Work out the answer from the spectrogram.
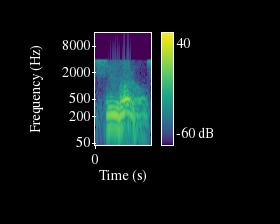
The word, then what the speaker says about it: Zingoros: Zingoros or? Yeah, that's correct. You're actually one of the first people to be able to pronounce it. So, yeah, you're correct.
